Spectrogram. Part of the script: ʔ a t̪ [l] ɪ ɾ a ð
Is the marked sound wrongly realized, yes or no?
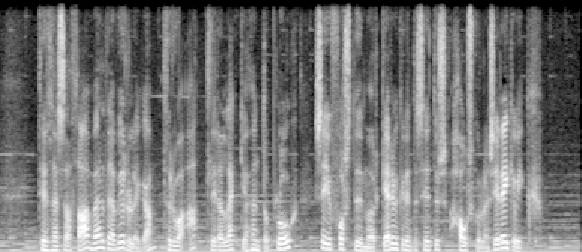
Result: no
